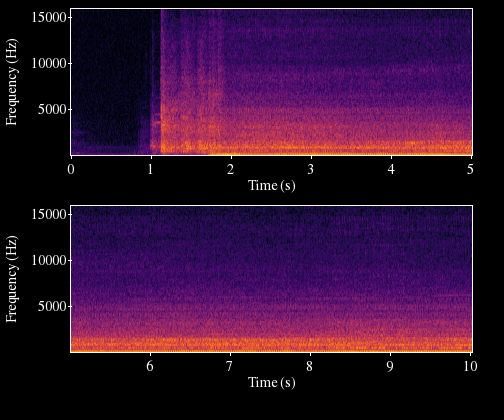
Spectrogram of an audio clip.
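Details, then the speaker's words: Mini that had a rattle at cold start; after tightening the loose bracket and the downpipe bracket it cranks, catches and idles steadily with no rattle at all, fixed. "i don't know about you guys but i don't hear it anymore so i think we fixed it actually i know we fixed it there's no more rattle no more rattle at all"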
